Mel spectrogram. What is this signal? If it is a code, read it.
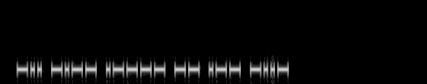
Morse code, heard as a keyed tone, about 36 wpm, 700 Hz. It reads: DY1MWX
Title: DXCC-100 Call Signs - 6 Characters - Repeated 3x - 35wpm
